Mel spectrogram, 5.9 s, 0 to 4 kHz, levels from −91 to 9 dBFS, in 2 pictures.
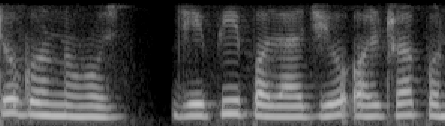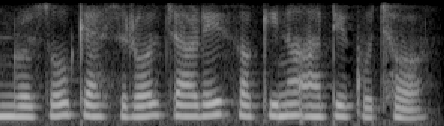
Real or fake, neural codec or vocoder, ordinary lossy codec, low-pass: real; none; AAC, 32 kbps; 3.6 kHz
